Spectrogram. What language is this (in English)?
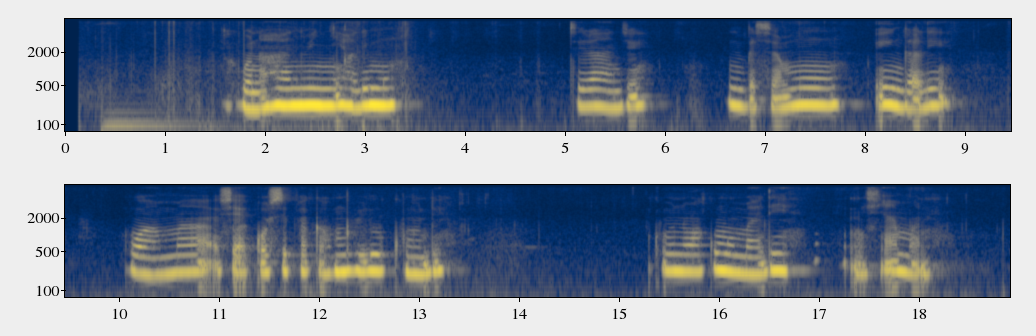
Masaaba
